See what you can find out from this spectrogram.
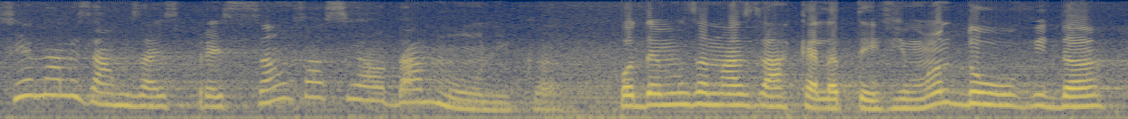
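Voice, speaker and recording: A primary school teacher with a Brazilian Portuguese accent records a lesson for her pupils, speaking a little fast in a slightly high, sing-song voice. She is patient and checks in with them often, while the echoey room carries faint traffic noise.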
